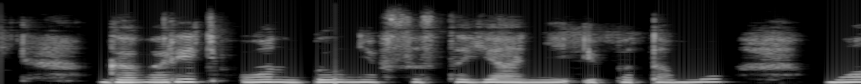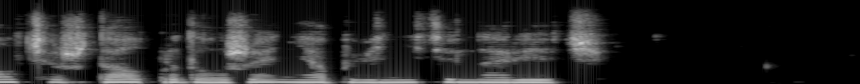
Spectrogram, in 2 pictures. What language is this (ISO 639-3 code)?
rus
